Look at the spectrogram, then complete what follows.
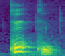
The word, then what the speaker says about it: cocô: é o mesmo caso se você ver a palavra tá escrito sem acento a sua pronúncia é coco se você vê com acento o acento indica que aquela palavra é oxítona e aí você vai pronunciar cocô beleza ai ai que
